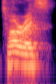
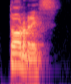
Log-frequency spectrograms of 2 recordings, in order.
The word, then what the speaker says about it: Torrez: Mexican right so uh Torres Taurus you you pronounce in English but but in Spanish you pronounce Torres so I truly believe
